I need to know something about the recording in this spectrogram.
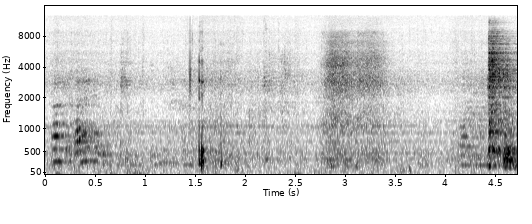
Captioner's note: faintly speaking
